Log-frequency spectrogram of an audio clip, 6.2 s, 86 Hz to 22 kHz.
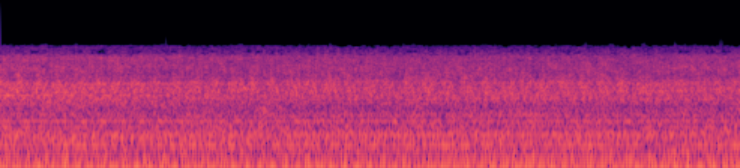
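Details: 2003 Blue Bird 26-foot short school bus camper, International diesel engine, automatic transmission, listed 200,000: low steady diesel rumble, even pulses about three per second, no knocks or misses; normal idle.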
